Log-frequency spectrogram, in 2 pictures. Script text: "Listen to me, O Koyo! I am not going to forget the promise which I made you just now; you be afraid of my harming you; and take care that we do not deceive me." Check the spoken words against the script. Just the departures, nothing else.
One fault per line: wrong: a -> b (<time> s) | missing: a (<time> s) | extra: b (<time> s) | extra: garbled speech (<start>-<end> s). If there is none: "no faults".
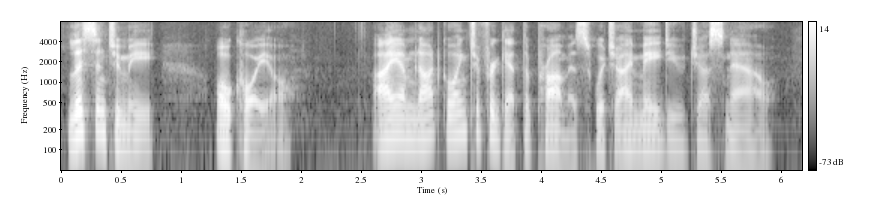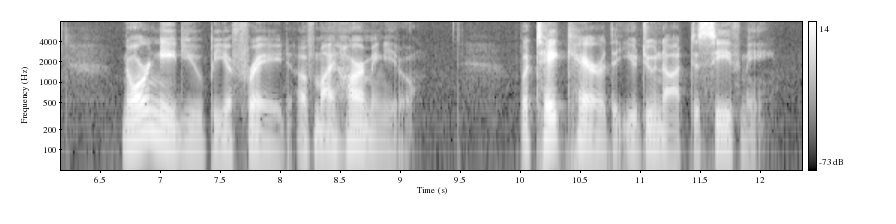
extra: nor need (6.7 s)
wrong: and -> but (10.0 s)
wrong: we -> you (10.9 s)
